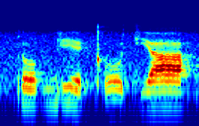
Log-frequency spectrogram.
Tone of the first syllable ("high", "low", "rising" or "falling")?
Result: high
